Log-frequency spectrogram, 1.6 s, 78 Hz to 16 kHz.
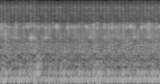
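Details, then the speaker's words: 1980s Kubota L345DT 4x4 34hp diesel tractor on off-road diesel, started in cold weather with a block heater, warming up. Steady low chug with even firing and normal injector clatter, no misses: a normal, healthy idle. "As you can hear, it sounds pretty decent, runs pretty decent."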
